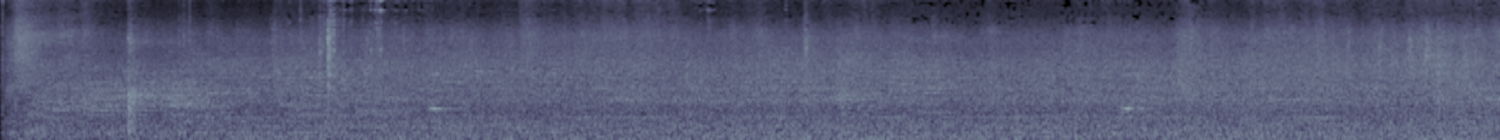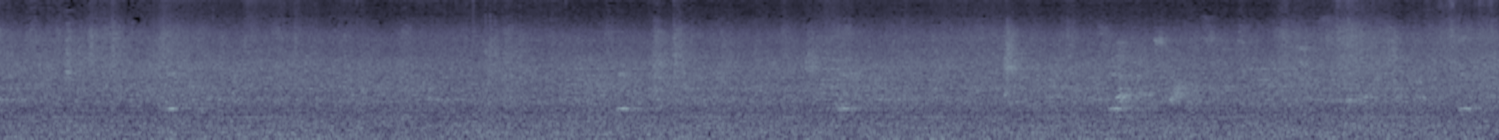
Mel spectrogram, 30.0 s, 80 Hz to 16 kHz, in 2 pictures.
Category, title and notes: Sound effects > Human sounds and actions
Grocery store #1
A grocery store checkout area.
